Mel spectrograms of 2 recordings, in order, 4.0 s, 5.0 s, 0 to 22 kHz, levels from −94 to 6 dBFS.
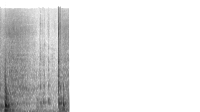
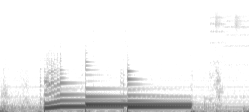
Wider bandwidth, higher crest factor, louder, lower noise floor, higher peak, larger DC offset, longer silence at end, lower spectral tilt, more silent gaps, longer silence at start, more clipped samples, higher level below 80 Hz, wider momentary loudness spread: first, 16.5 kHz vs 1.8 kHz; first, 24 dB vs 12 dB; first, -21 LUFS vs -30 LUFS; second, -39 dBFS vs -59 dBFS; first, 0 dBFS vs -18 dBFS; neither; first, 2.6 s vs 0 s; second, -5.5 dB/octave vs -12 dB/octave; neither; about the same, 0 s vs 0 s; neither; first, -34 dBFS vs -58 dBFS; first, 22 LU vs 9 LU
